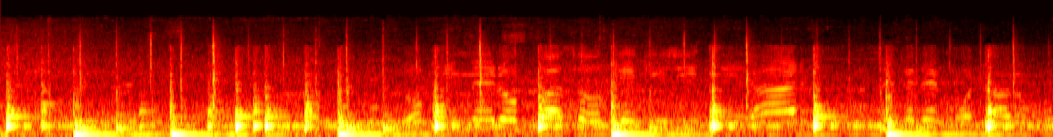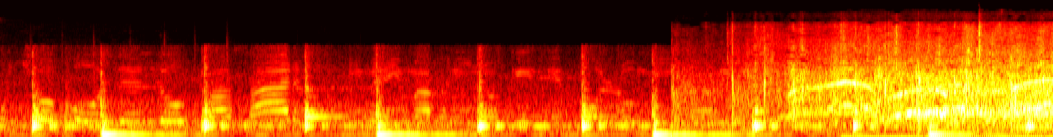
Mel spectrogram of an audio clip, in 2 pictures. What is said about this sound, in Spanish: aplausos, maldita sea. Así es.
